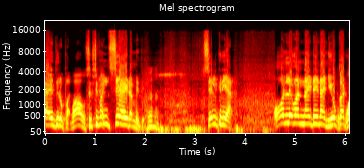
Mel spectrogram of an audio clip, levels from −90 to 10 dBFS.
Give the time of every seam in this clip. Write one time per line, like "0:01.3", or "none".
0:01.2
